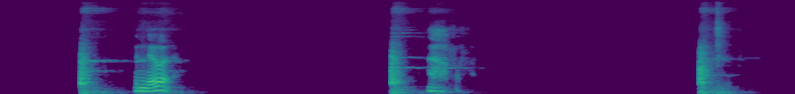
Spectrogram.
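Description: Darts thud into a bristle dartboard.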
